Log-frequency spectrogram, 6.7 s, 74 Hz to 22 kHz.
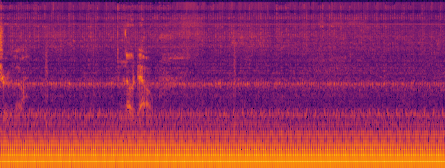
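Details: Neon SRT-4 with big turbo at first startup after fuel pump wiring, immobilizer fix and fuel tank install: steady, deep idle with a firm even pulse, no knocks or rattles; engine settles smoothly and sounds healthy.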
